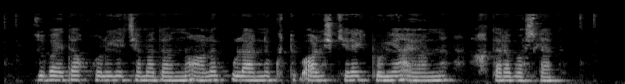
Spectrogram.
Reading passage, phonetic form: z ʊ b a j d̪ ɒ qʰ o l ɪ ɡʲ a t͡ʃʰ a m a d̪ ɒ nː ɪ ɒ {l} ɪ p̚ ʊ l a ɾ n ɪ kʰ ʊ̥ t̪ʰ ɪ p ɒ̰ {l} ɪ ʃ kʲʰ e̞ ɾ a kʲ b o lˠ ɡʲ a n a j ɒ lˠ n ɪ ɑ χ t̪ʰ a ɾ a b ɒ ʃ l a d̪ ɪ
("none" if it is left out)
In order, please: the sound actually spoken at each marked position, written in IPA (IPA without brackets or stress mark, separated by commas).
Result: l, l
